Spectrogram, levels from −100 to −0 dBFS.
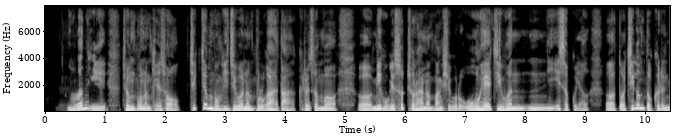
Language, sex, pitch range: Korean, male, 115-175 Hz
